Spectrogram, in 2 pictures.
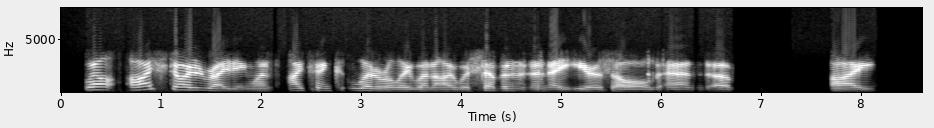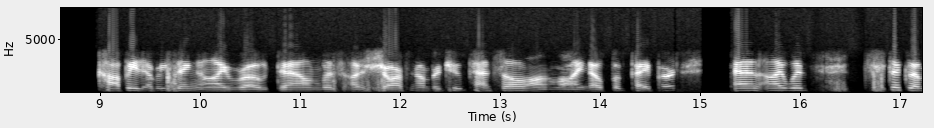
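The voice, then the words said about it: New Jersey accent. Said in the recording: “I still have my New Jersey accent.”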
